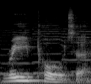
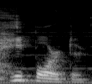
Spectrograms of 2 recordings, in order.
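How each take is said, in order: First: It starts with an English R, final R dropped. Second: It starts with a throaty Portuguese-style R sound. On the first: The speaker calls it right. "Ou no sotaque britânico" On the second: The speaker calls it wrong. "Só que não é reporter"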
